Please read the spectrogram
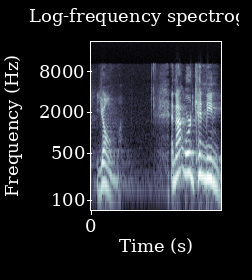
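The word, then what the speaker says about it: יום: In Hebrew, there are two words spelled exactly the same way, both of them pronounced yom.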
